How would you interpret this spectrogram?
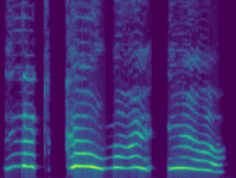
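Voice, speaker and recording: Woman doing a rude woman, shrill, screeching, very high. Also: very animated, unhurried, dry recording. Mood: shrieking. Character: rude shrill woman intruder, bad-tempered.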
